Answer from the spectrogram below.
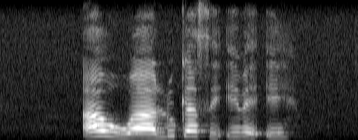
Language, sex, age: Northern Sotho, female, 22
